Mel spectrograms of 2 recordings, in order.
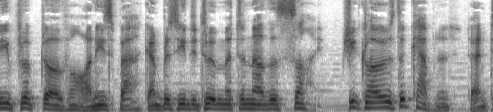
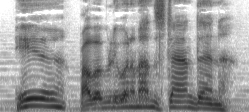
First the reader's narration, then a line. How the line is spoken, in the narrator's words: the winged said, with another sigh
